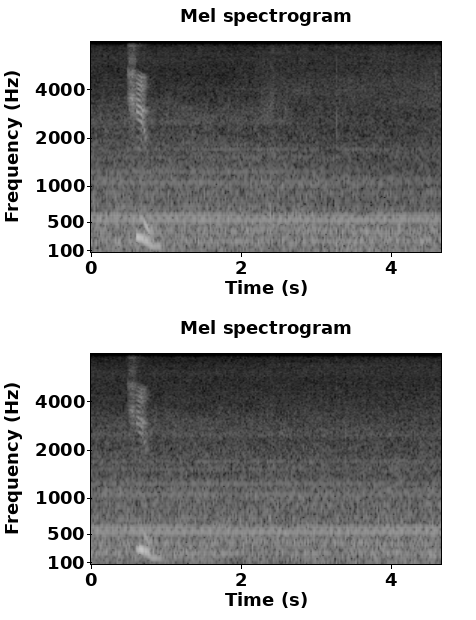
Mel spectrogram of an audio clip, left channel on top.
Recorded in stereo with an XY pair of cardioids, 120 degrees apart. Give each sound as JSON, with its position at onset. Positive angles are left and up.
{"t": 0.5, "sound": "a woman speaking", "azimuth_deg": 40, "distance_m": 1.6}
